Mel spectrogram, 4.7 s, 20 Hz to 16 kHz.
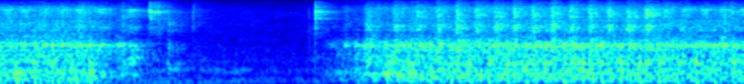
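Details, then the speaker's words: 2009 Honda Metropolitan scooter with a new carburetor and owner-fitted battery, after refuelling and reconnecting fuel lines: sluggish starter whirr drags with uneven chatter, never catching; battery too low to crank it properly. "Battery's low, and I don't have the charger. Let me see if I can kick start it."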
